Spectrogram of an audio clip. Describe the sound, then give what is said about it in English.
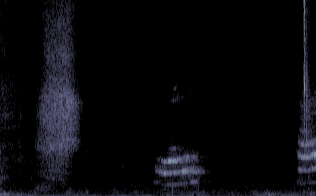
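A cat lets out a clear meow, followed moments later by the start of another, with a soft breathy rush just before the first. No one speaks. “Look, so does the cat. The cat the, agrees.”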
